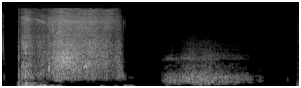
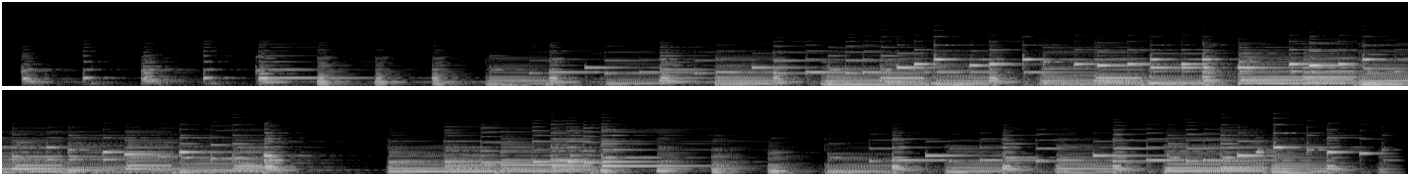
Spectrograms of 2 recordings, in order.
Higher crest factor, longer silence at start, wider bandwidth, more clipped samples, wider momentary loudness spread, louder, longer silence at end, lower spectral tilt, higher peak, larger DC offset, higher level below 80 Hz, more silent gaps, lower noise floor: about the same, 22 dB vs 18 dB; about the same, 0.15 s vs 0.2 s; first, 16 kHz vs 5.8 kHz; neither; first, 22 LU vs 12 LU; first, -20 LUFS vs -25 LUFS; first, 0.5 s vs 0.1 s; second, 0 dB/octave vs -10 dB/octave; about the same, -4 dBFS vs -6 dBFS; neither; second, -48 dBFS vs -40 dBFS; first, 1.51-1.55 s vs none; second, -44 dBFS vs -56 dBFS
